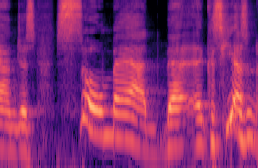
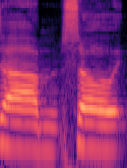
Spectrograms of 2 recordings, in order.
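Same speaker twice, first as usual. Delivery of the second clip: ordinary delivery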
